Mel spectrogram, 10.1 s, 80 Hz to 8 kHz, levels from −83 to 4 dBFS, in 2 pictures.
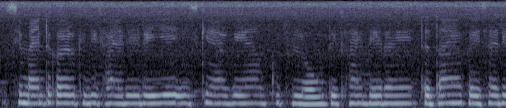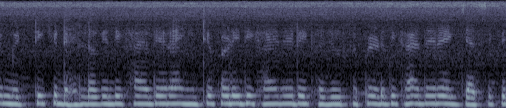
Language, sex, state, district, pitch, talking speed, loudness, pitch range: Hindi, female, Jharkhand, Sahebganj, 210 Hz, 245 wpm, -28 LUFS, 205-215 Hz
